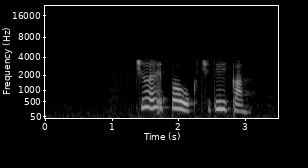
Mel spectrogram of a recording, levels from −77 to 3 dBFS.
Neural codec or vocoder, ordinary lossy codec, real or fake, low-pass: codec, 16 kHz, 4 kbps, FunCodec, trained on LibriTTS, 50 frames a second; AAC, 32 kbps; fake; 3.6 kHz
